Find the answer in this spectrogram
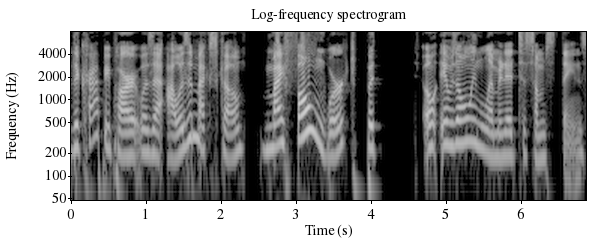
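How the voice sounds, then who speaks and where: An ordinary speaking voice from a woman, medium in pitch, with ordinary pitch variation and a moderate pace, set against a quiet background. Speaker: Airbnb host and podcaster. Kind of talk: casual podcast talk.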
